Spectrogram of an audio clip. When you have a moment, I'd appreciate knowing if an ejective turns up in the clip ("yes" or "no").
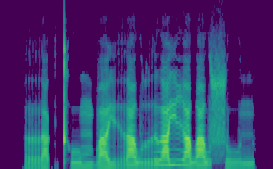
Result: no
